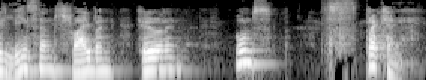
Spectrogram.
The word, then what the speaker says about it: sprechen: In German we say lesen, schreiben, hören und sprechen. When you pronounce SP or SP, you say sh. So here the pronunciation for sprechen.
